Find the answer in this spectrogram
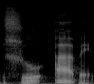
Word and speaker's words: suave: Por ejemplo, la palabra suave es un diptongo, pero yo podría ponerle este simbolito, es decir, hacer una diéresis, y entonces habría que pronunciarla como un hiato y tendríamos que decir suave, con lo cual tendríamos una sílaba más.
